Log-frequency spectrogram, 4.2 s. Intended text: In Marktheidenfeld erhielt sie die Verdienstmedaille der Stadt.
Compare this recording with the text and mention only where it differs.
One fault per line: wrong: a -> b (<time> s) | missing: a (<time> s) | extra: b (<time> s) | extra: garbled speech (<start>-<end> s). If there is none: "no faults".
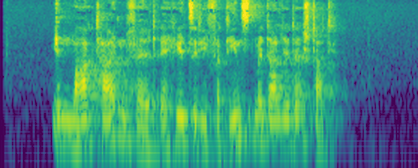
no faults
